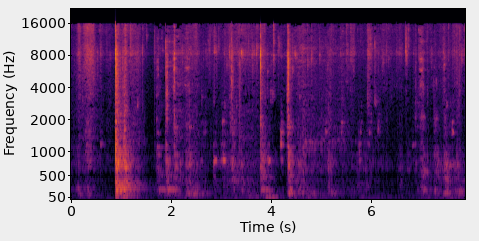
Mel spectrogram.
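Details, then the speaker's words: Boiler expansion tank waterlogged: hand taps give dull, dead thuds with no hollow ring, tank full of water; tank is warm and still draining after the auto vent was removed, and the tank is being replaced. "Tank's kind of flooded, so it's warm as can be and it's still draining."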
